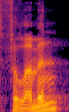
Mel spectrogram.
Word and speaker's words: Philemon: If you look up what's called I don't know how to pronounce his name, it's Philemon, right?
